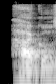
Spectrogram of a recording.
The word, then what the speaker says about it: Jaco: Jack Jacob jacobo Jacko jako so the drink is uh you have to pronounce oh J like an H basically it's Spanish so uh yeah I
